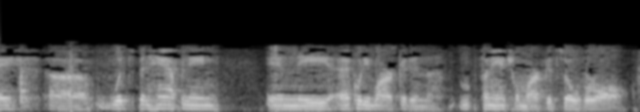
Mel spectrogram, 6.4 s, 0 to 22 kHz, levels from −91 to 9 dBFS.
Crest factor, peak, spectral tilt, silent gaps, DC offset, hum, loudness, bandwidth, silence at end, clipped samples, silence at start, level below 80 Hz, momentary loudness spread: 14 dB; -2 dBFS; -11.5 dB/octave; none; under 0.1%; none; -16 LUFS; 4.3 kHz; 0 s; under 0.1%; 0 s; -50 dBFS; 8 LU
